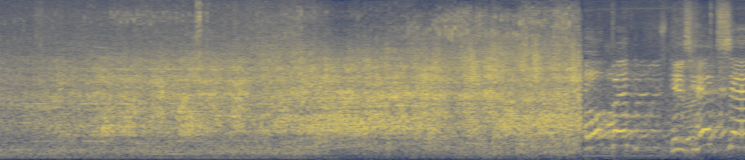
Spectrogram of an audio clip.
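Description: A propeller airplane comes in to land at the Arlington fly-in airshow, its engine droning loudly and steadily, with a louder patch midway. An announcer talks over it, and the engine sound drops away near the end.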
